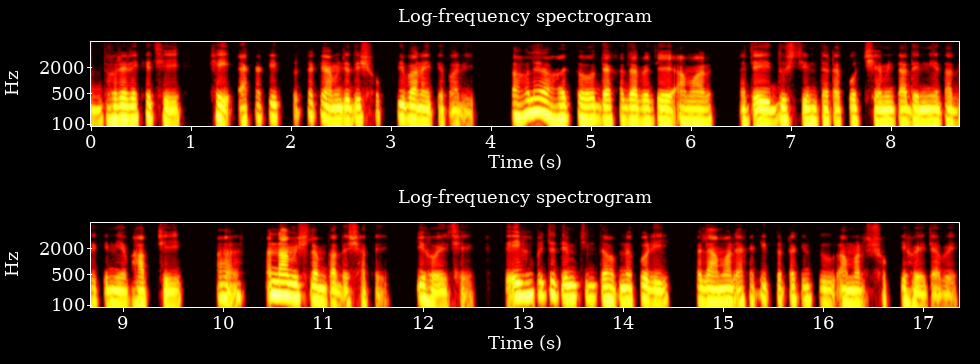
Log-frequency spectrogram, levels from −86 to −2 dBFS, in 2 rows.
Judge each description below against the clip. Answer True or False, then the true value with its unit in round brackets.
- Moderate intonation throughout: True (3.6 semitones)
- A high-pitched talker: False (120 Hz)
